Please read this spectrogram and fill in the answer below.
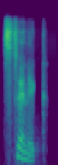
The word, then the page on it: sthenic: Indian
